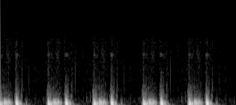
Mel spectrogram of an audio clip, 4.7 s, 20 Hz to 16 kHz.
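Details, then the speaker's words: Normal individual with an innocent systolic ejection murmur: regular heartbeat near 63 a minute with a soft, short murmur just after the first sound. "now listen to a normal individual with an innocent systolic ejection murmur"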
